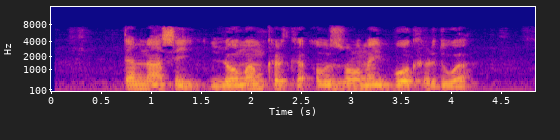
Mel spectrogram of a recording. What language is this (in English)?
Central Kurdish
